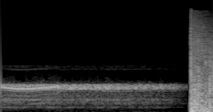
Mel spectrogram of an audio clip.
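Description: Eerie synthesizer drone held on one high tone over quieter lower layers. It wavers slightly at first and fades away. A sudden loud burst of noise cuts in just before the end.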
